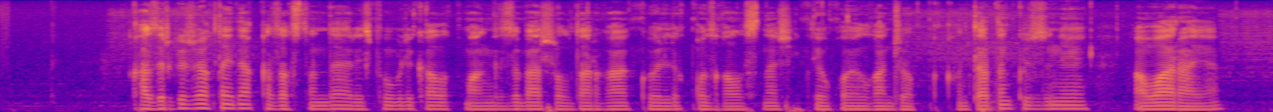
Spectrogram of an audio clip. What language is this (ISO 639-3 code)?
kaz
